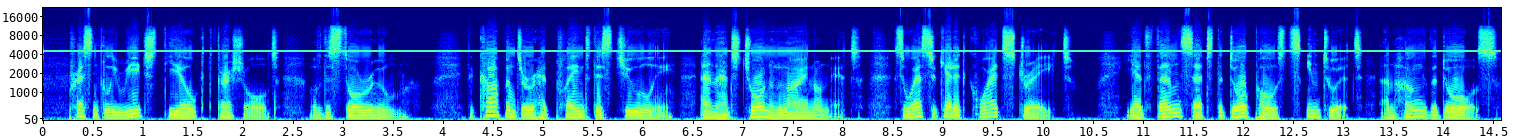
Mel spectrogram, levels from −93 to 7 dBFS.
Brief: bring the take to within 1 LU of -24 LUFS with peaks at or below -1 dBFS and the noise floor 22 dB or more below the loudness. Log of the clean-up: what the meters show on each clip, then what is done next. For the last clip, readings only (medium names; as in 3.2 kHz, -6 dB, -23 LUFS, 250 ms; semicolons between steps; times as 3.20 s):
clipped samples 1.5%; clipping level -23.5 dBFS; steady tone 4.5 kHz; tone level -39 dBFS; loudness -32.5 LUFS; peak level -23.5 dBFS; loudness target -24.0 LUFS
-> clip repair -23.5 dBFS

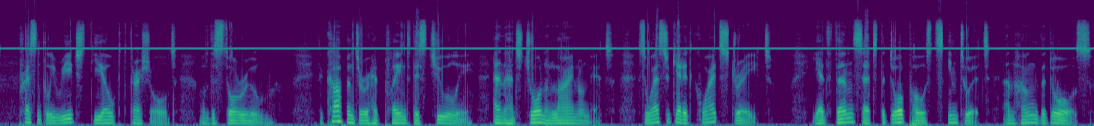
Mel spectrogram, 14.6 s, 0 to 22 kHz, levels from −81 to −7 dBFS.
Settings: clipped samples 0.0%; steady tone 4.5 kHz; tone level -39 dBFS
-> band-stop 4.5 kHz, Q 30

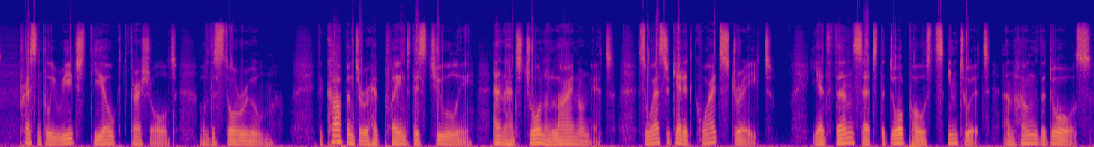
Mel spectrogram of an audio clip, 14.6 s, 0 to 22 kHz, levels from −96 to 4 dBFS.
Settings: steady tone not found; loudness -32.5 LUFS; peak level -14.0 dBFS; loudness target -24.0 LUFS
-> trim +8.5 dB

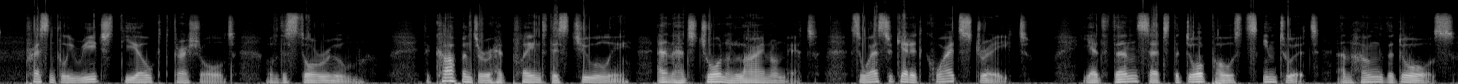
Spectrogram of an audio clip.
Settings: loudness -24.0 LUFS; peak level -5.5 dBFS; noise floor -50 dBFS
